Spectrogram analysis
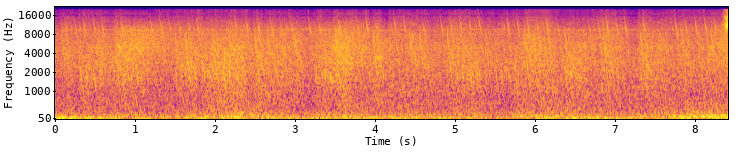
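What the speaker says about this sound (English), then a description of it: "it was a support commander going pop in the background" Support commander unit blowing up during a Supreme Commander 4v4 match on the Setons Clutch map, a dense, continuous roar of battle explosions rumbling steadily throughout.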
